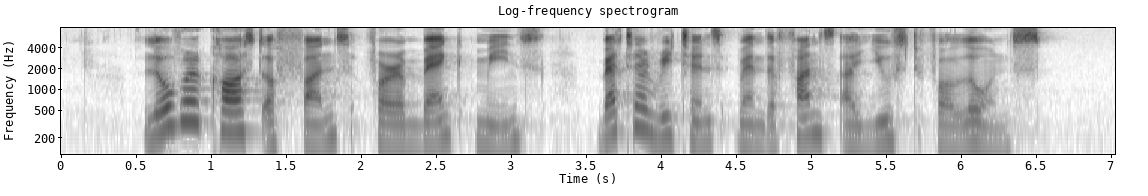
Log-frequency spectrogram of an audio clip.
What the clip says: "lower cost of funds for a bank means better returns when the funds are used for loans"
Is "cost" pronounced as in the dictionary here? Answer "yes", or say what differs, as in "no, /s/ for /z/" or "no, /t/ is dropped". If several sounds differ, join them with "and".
yes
